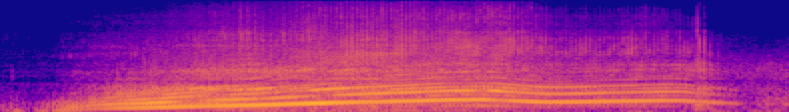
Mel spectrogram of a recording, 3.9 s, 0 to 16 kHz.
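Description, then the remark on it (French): A manual-gearbox Jaguar F-Type sports car of 340 or 380 horsepower revs its engine once, loudly, its pitch sweeping upward over a couple of seconds, holding high, then dropping off abruptly at the end. No one speaks. “C'est la seule F-Type disponible en boîte méca.”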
